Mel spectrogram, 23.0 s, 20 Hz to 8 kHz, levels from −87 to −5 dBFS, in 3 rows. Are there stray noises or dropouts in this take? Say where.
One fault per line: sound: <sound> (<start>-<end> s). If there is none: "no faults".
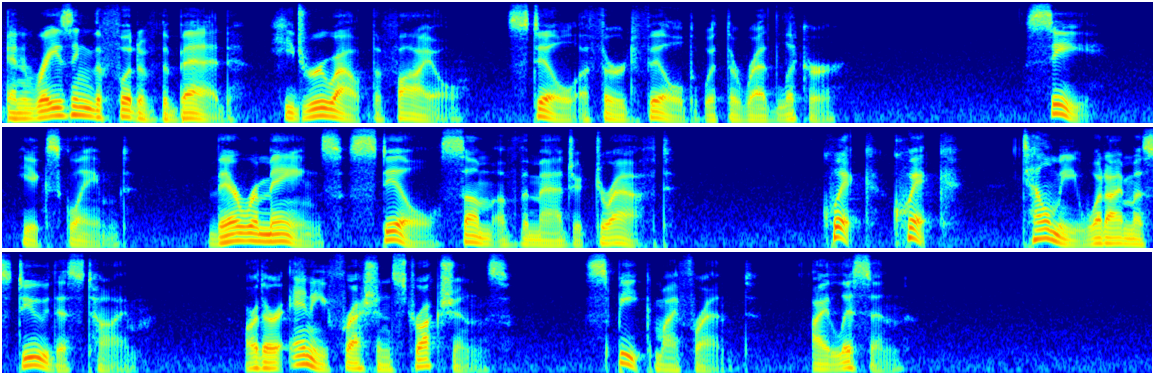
no faults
